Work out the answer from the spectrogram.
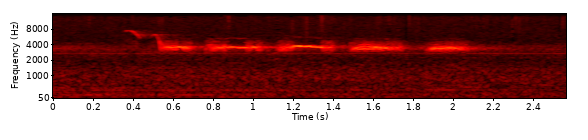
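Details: Bald eagle eaglet, 104 days old, at its nest in Big Bear Valley on 27 July 2019, picked up by a nest cam: a high thin squeal slides down into five piping, slightly buzzy notes run together.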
